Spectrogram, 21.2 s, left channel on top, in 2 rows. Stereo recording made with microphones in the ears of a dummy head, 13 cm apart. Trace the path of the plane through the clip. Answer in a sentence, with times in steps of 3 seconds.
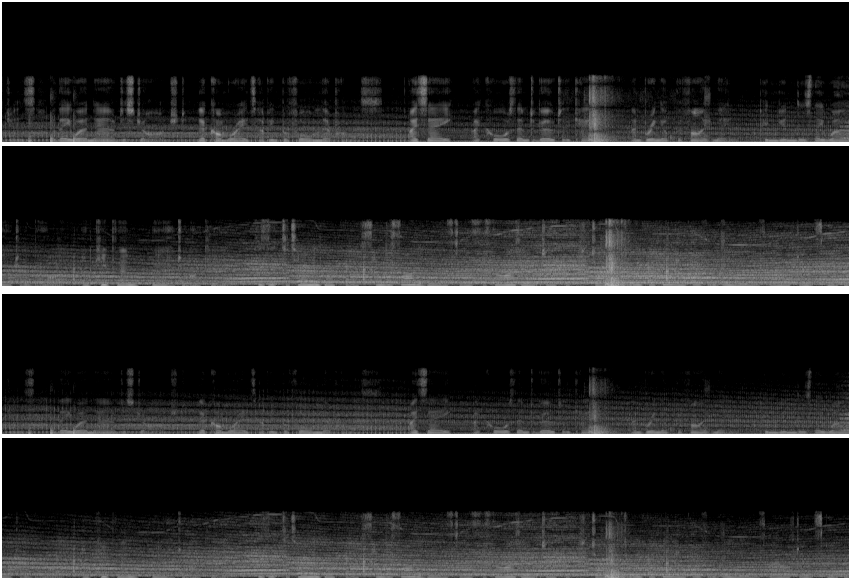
You can hear the plane on the right from 0 s, in the centre from 15 s and on the left from 18 s.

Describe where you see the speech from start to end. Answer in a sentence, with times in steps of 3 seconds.
In this clip you hear the speech on the left from 0 s and in the centre from 15 s.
